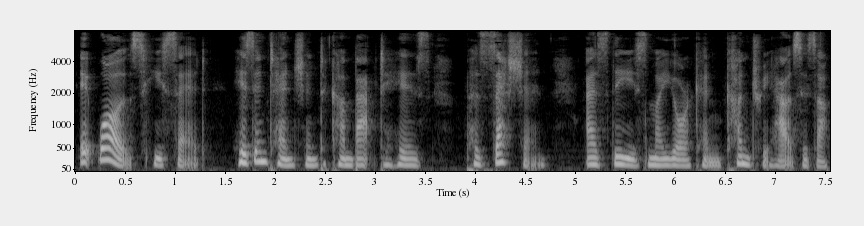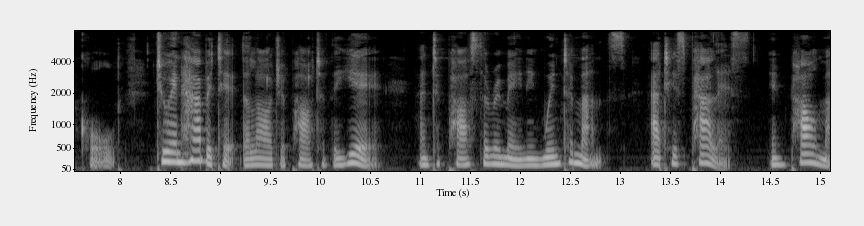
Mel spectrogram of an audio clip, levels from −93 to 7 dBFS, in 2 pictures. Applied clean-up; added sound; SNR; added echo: none; none; none; none.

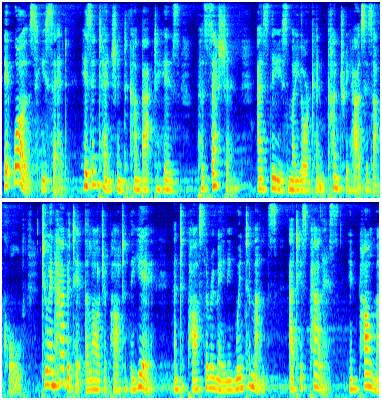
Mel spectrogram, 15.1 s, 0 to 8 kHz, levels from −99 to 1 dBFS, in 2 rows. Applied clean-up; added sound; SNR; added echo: none; none; none; reverberation time 1.7 s.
